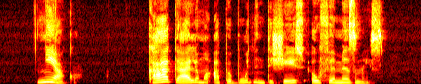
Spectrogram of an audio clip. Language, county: Lithuanian, Šiauliai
